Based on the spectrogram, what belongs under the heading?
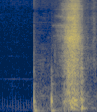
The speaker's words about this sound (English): Looks like I need to blow my nose. Or I need to sneeze at least.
